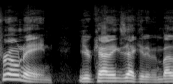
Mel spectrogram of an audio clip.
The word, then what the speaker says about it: Ronayne: kog County Executive Chris Renee you got it nobody ever pronounces my name right but you did Lily it is Chris Ronan your county executive and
